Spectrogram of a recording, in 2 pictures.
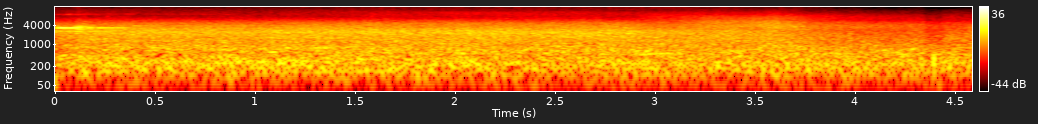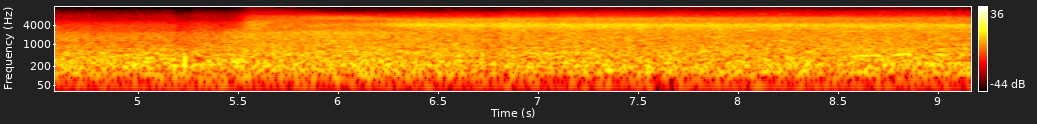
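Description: Muddy river in flash flood rushing and churning past at speed: a loud, steady rush of water, its upper hiss briefly dropping away in the middle.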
